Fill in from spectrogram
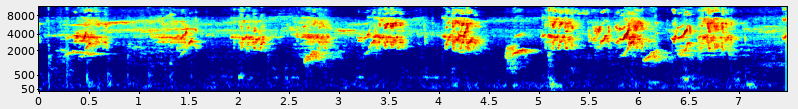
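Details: During hand-feeding a cockatiel begs with steady pulsing rasps, roughly one or two a second, high and scratchy, with a few short rising chirps.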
